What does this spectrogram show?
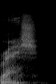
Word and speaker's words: Resh: or wickedness in Aramaic this letter is written as or and pronounced as Resh the third letter is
